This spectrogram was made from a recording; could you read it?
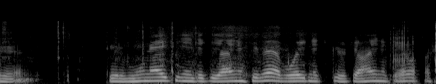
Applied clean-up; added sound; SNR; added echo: neural mask model RNNoise.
